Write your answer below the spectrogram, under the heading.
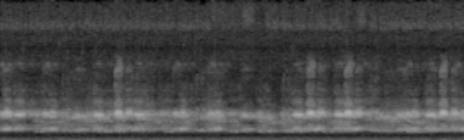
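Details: Rice-paddy frog chorus: many frogs croak at once in a thick, continuous rattling wash with faint pulses, no other clear sounds.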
